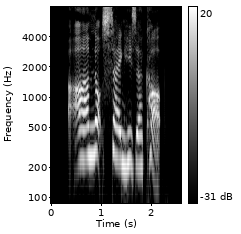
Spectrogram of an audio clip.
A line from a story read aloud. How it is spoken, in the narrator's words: Shenton stutters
